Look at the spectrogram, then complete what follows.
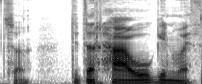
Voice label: "rhawg", Welsh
